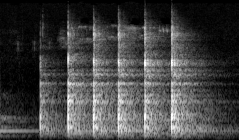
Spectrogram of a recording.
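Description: Six sharp taps on a newly laid ceramic floor tile, done to check the tiler's work, each giving a short, bright knock with little low end and almost no ring. The tile sounds solid, a well-bonded tile.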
